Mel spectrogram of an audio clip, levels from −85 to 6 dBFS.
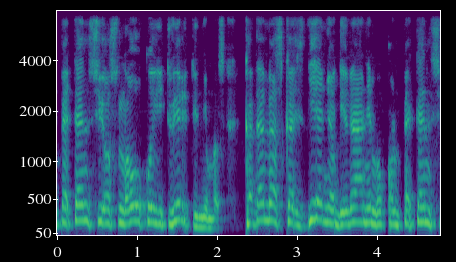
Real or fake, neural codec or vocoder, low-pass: fake; codec, 16 kHz, 8 kbps, FunCodec, trained on LibriTTS, 25 frames a second; 7.2 kHz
